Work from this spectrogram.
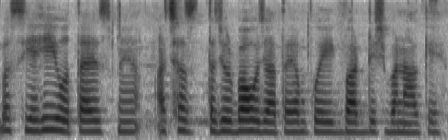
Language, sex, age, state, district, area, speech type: Urdu, female, 18-30, Uttar Pradesh, Lucknow, rural, spontaneous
